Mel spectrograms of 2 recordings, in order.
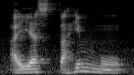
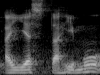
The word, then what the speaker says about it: ayyastahimu: Kecuali mereka mengundi pada sof pertama dan pada azan, bitahfifil mimi, dengan meringankan huruf mim, ayyastahimu. Jadi ayyastahimu bacanya. Aturan ayyastahimu. Karena diringankan mimnya, ayyastahimu.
